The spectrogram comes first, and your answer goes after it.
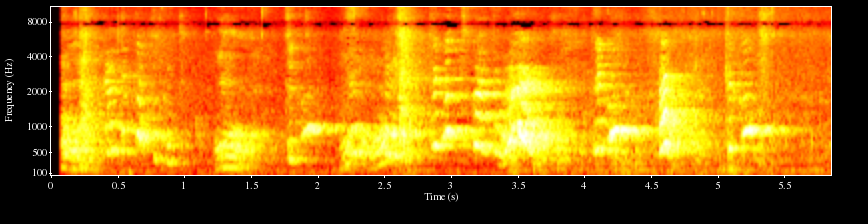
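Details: A cockapoo goes crazy with a run of short, wavering howls, triggered when people say the word "tickle", with their voices mixed in.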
